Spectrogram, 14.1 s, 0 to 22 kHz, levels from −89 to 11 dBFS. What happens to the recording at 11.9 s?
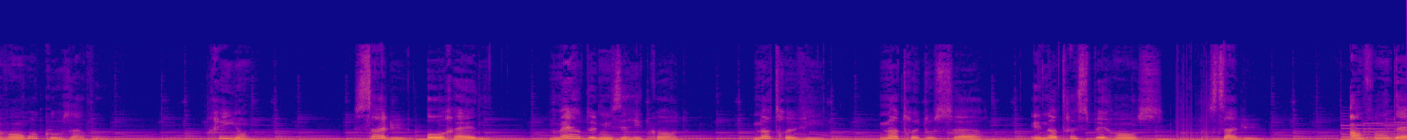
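At 11.9 s you're right in the middle of a burst of processor overload crackle, running from about 11.77 to 12.13 s. The processor couldn't keep up with its small audio buffers, which sound like they're around 5 ms each, and it missed something like thirty deadlines over that stretch. Each miss drops a tiny slice of silence with hard edges into the signal, so together they come across as a gritty, tearing crackle over the sound until the load eases.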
